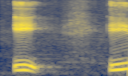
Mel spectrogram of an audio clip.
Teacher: ई में जीभ का अगला भाग आगे आ रहा है, तो यहाँ पे देखो अग्र भाग कौन सा हो जाएगा, अग्र स्वर कौन सा हो जाएगा, ई।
